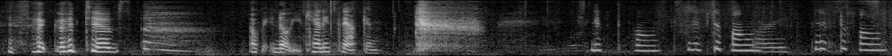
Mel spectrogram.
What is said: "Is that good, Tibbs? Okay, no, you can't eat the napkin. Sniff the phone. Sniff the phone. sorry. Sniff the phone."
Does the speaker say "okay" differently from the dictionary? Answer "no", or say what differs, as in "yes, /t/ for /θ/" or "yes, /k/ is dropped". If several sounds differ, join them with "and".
no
